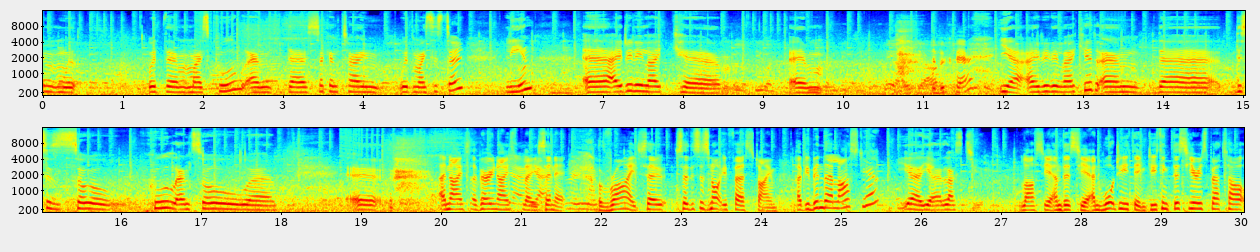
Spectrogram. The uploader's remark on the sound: Live from SIBF 2023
